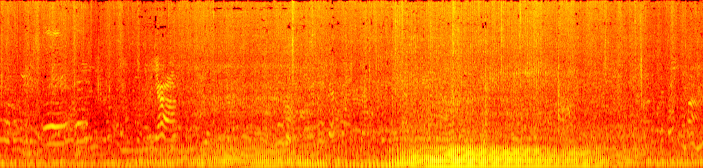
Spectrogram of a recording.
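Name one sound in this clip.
Plastic bags rustle as vegetables are handled.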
